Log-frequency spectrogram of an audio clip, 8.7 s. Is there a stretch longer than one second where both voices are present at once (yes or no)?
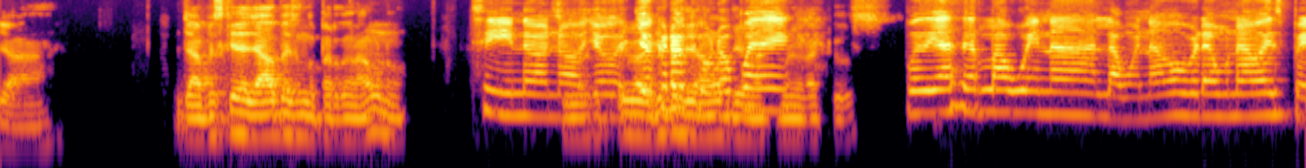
yes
